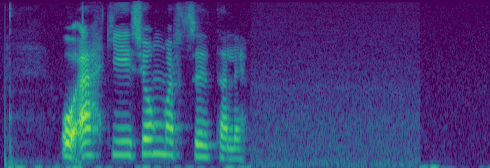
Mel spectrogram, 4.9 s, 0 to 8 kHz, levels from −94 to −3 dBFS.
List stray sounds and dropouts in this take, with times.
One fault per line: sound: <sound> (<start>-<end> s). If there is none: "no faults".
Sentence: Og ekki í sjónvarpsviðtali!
no faults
